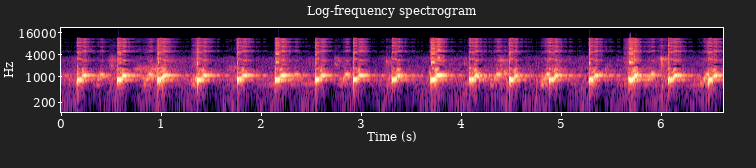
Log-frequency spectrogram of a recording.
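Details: A White-breasted waterhen call used to lure the opposite sex: clipped, nasal mid-pitched notes repeated steadily about two and a half times per second, each beginning with a sharp click-like attack, in a clean, quiet background.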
